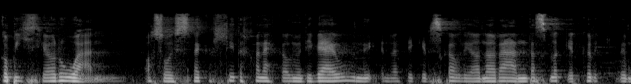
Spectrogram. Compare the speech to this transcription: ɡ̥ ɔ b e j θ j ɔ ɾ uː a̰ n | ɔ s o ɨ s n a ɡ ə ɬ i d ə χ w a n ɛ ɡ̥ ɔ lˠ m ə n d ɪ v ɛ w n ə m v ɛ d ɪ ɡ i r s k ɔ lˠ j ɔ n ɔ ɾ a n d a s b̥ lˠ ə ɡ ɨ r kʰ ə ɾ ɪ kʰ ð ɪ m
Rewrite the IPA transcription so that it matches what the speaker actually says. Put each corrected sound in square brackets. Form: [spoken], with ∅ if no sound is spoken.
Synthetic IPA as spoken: ɡ̥ ɔ b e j θ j ɔ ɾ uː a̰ n | ɔ s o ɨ s n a ɡ ə ɬ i d ə χ w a n ɛ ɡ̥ ɔ lˠ m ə n d [i] v ɛ w n ə [n] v ɛ d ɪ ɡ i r s k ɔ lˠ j ɔ n ɔ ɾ a n d a s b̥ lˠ ə ɡ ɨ r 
